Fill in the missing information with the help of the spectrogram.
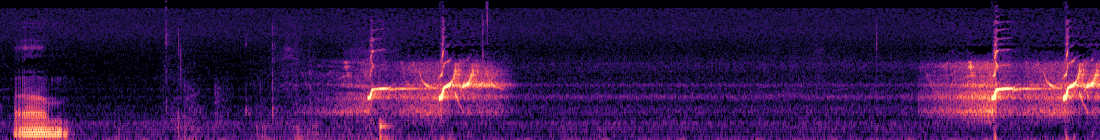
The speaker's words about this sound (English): Sounds like the bird is saying Bob White. Yeah. That's where they get the name from, Bob White Quail. And so people love that sound.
